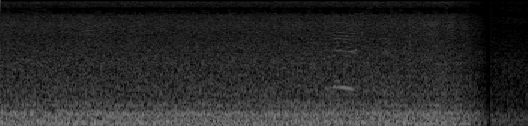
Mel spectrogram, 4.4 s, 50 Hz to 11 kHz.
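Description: A LATAM Boeing 787 Dreamliner approaches the runway on Easter Island, heard as a loud, steady low cabin roar of engines and airflow that drops away abruptly near the end.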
